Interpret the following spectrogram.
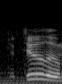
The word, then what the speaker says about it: Cthulhu: The exact pronunciation. Cthulhu, man.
